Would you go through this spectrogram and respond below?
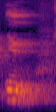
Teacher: ऊ गोल बन रही है, ऊ। तो ऊ किस प्रकार का स्वर हो जाएगा, वृत्ताकार ऊ ऊ।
